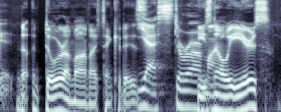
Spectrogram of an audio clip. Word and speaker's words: Doraemon: Dorono? Is that how you say it? No, Doraemon, I think it is.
